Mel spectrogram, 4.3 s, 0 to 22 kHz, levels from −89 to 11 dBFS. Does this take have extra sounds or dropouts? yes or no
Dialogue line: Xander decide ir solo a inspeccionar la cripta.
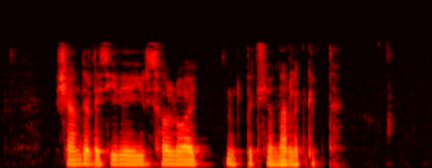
no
